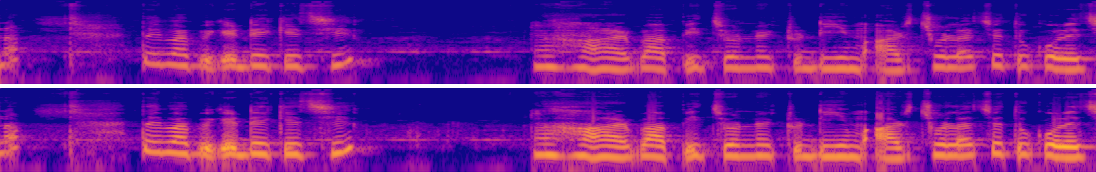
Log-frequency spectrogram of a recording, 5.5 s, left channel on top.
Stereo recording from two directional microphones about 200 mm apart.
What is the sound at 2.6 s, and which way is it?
A woman's voice, 10° right (ahead or behind).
